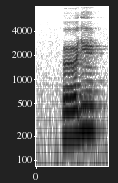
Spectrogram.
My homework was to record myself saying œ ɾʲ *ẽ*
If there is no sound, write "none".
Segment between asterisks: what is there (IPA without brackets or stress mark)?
ẽ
